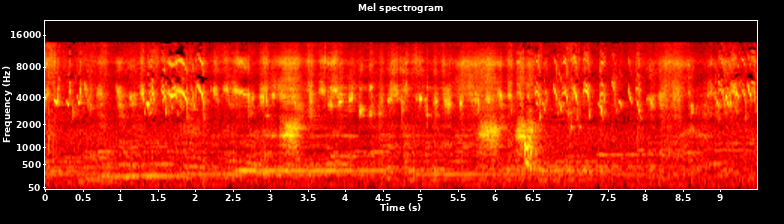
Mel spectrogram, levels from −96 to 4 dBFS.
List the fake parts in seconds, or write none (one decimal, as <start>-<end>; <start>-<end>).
0.6-1.3; 2.2-6.2; 8.0-8.9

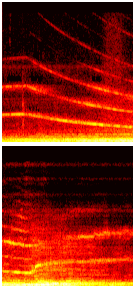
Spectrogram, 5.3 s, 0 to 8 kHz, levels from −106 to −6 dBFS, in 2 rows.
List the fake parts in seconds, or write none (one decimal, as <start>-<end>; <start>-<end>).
2.7-5.3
